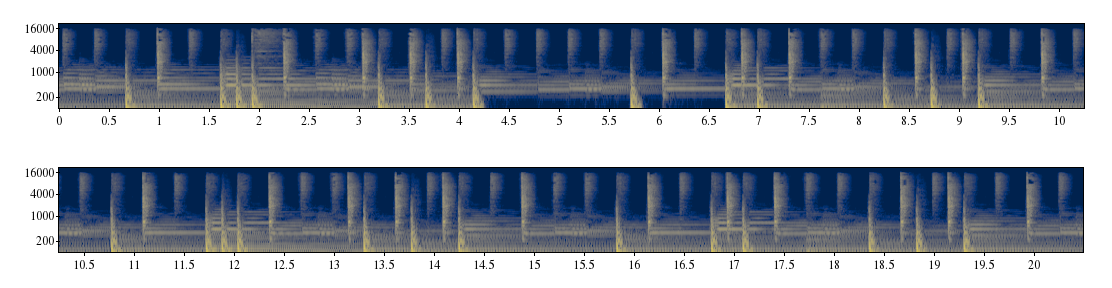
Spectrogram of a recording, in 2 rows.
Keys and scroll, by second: 3.7 c, 6.8-8.3 typing, 12.2 shift+Home, 12.8 v, 14.8 c, 15.4 e, 15.6 Escape, 18.8 c, 19.4 F3, 19.7 Escape.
